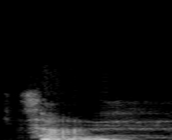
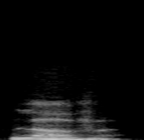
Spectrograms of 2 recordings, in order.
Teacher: it's a little bit more open it's a little bit longer than English love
